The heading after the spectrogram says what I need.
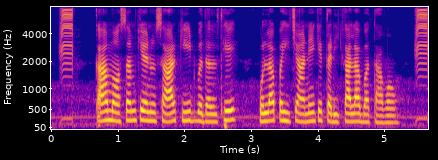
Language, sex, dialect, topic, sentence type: Chhattisgarhi, female, Central, agriculture, question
